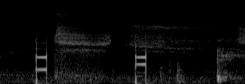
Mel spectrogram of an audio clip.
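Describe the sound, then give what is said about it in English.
A cell phone number being dialed: short keypad tones spaced about a second apart, each followed by a longer, steady, higher electronic tone, all fairly faint. “Let me find his cell number right now, and let me dial it for you and see if we can get Mario on.”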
